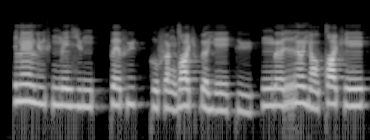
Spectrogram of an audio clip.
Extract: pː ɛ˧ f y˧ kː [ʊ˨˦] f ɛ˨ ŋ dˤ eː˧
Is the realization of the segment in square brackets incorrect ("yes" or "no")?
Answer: yes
